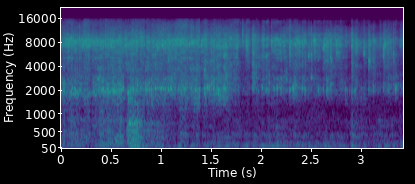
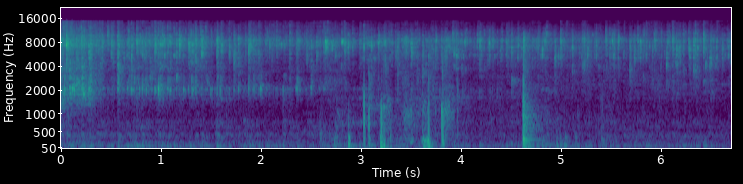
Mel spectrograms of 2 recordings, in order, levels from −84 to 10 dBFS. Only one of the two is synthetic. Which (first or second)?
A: first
